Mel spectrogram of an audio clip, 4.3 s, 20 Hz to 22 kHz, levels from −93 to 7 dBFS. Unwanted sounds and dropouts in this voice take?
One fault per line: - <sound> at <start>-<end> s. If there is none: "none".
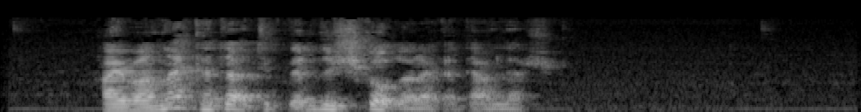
none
